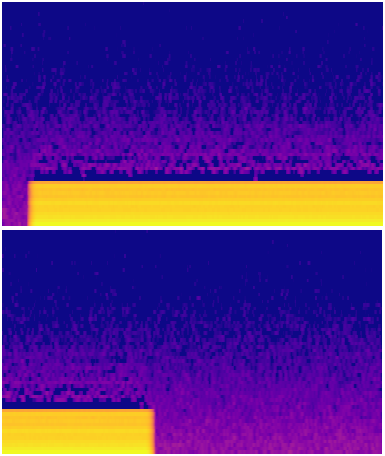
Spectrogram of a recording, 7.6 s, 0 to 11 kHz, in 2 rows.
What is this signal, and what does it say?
Ship horn signal, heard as a ship's horn, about 200 Hz. 1 long. At sea: a vessel nearing a blind bend, or under power and making way in fog.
